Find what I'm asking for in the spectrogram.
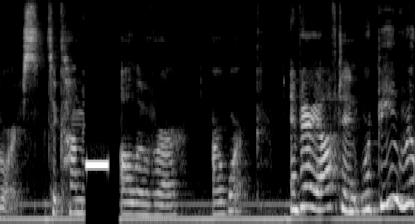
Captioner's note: beep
